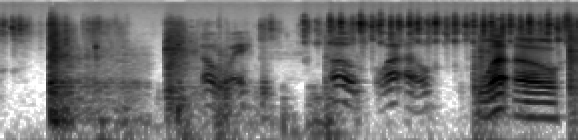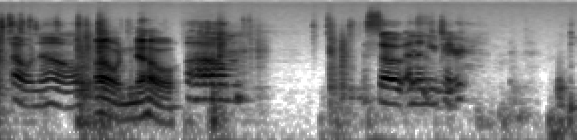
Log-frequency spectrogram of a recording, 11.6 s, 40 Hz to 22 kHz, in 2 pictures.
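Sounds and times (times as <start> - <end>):
several dice clattering and tumbling across a hard surface: 0.0 - 1.2, 2.6 - 6.2
speech: 2.1 - 8.3, 9.6 - 10.5.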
